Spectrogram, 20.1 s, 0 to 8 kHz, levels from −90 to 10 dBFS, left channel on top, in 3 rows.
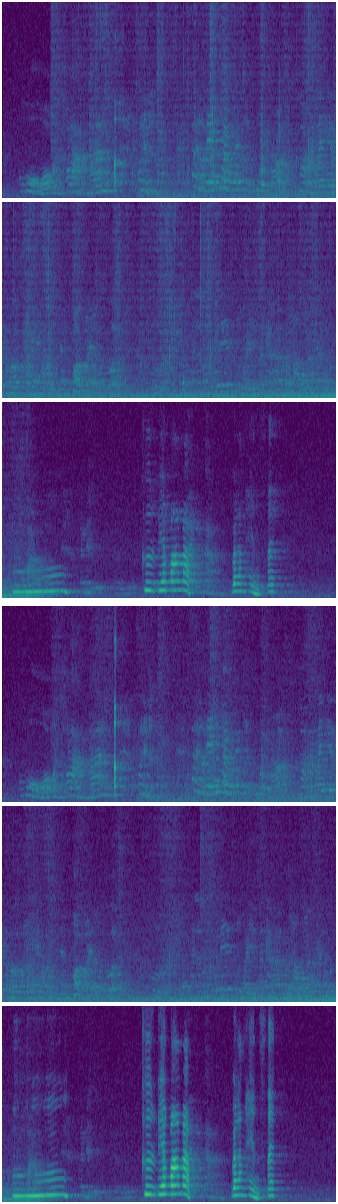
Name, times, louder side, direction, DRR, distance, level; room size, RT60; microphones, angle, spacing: voice 1, 0.3-3.2 3.4-10.0 10.4-15.3 15.6-16.0 16.6-16.7 17.0-17.7, equal, ahead, -2 dB, 7.5 m, -48 dB
sound 1, 1.0-14.0, left 4 dB, 80° left, 3.7 m, -53 dB
sound 2, 2.7-14.0, left 1 dB, 50° left, 6.5 m, -48 dB
voice 2, 13.6-14.7 16.2-17.1 18.0-18.8, right 7 dB, 80° right, 16 dB, 0.5 m, -27 dB
20.0 x 19.0 x 8.3 m, 1.4 s
head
